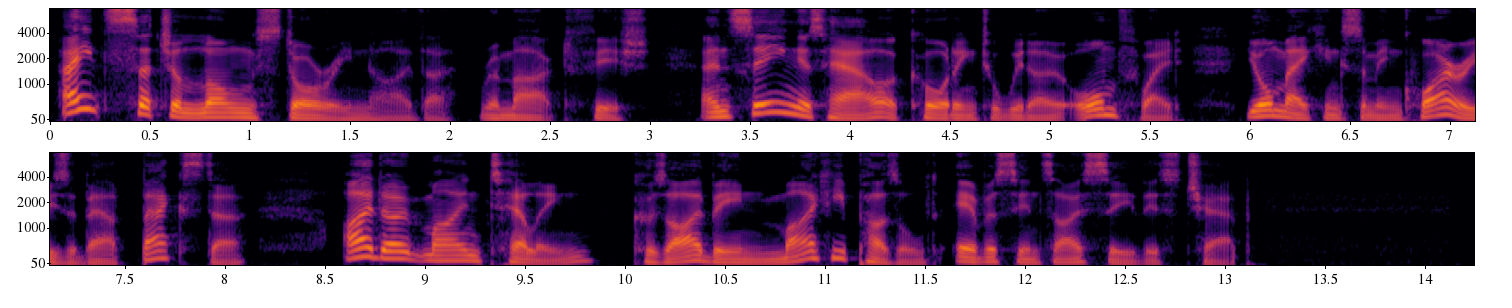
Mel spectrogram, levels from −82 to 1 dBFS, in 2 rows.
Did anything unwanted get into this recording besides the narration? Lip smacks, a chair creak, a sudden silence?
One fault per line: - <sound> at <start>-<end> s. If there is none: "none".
none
